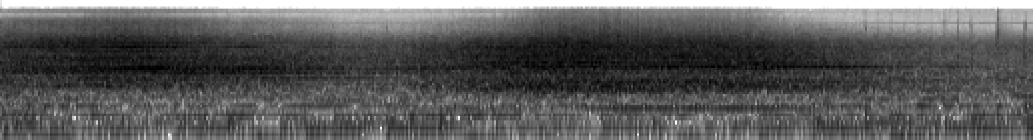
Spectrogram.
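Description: A rushing, rumbling sound effect for supernatural power, as mist swirls around a meditating figure, mixed with background music. It swells about a second in, eases, and swells again around the middle.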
